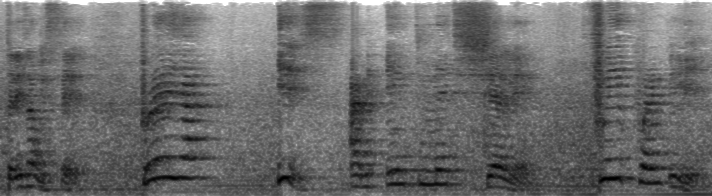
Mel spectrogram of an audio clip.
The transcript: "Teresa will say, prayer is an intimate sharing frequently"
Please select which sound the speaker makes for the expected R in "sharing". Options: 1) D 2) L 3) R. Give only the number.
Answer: 2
